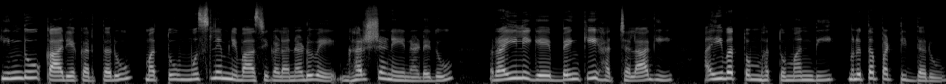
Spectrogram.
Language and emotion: Kannada, neutral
